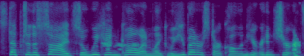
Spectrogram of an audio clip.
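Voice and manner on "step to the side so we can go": high yelling, drawn out. Retelling how people in line behind them yelled at them, imitating people yelling. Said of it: "they're yelling at us behind us".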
